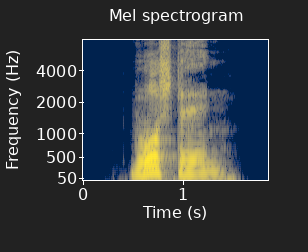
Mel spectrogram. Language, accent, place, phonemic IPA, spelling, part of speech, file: German, Germany, Berlin, /ˈvʊʁʃtəln/, wurschteln, verb, De-wurschteln.ogg
- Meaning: alternative form of wursteln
